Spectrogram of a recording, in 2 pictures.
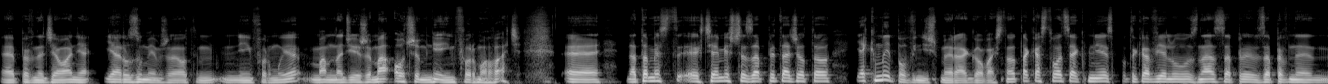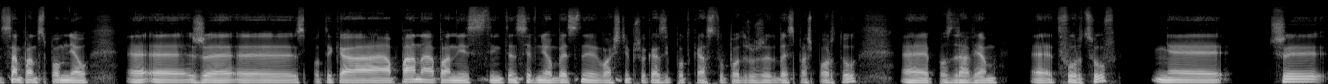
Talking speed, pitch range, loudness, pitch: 130 wpm, 95-120 Hz, -20 LUFS, 105 Hz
